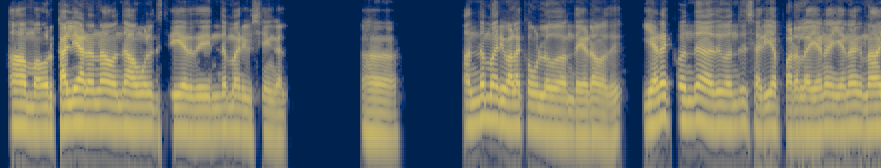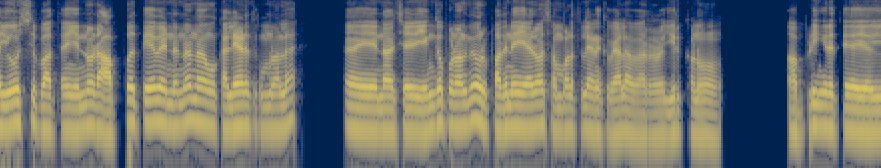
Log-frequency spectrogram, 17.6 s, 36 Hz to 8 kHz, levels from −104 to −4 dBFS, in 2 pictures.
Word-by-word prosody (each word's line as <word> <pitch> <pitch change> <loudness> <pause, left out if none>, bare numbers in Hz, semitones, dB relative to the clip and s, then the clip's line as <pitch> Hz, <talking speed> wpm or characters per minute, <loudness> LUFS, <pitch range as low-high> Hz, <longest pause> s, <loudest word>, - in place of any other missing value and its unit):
ஆமா. 135 -2 +4
ஒரு 130 - +1
கல்யாணம்னா 145 0 +6
வந்து 135 0 +1
அவங்களுக்கு 130 -2 0
செய்யிறது 125 -1 +2
இந்த 130 +1 -2
மாரி 125 -2 0
விஷயங்கள். 105 -3 -5 0.8
ஆ - - -5 1.0
அந்த 150 +5 +1
மாரி 165 -3 +3
வழக்கம் 140 -1 +1
உள்ள 125 -1 0 0.2
அந்த 110 0 -3
இடம் 110 -1 0
அது. 100 +3 -5 0.4
எனக்கு 180 +1 +2
வந்து 160 +2 0
அது 140 0 0
வந்து 145 +2 -5
சரியா 130 +1 0
படல. 115 0 0
ஏன்னா 130 +2 +1
எனக்கு 135 +1 0
நான் 135 0 +3
யோசிச்சு 155 +2 -1
பாத்தேன். 125 0 -1
என்னோட 135 +1 0
அப்ப 155 +9 -3
தேவை 160 +1 +3
என்னன்னா, 140 +4 -2
நான் 155 -2 +1
உங்க 140 - -5
கல்யாணத்துக்கு 130 0 +1
முன்னால 130 +4 -3 0.9
நான் 120 0 +2 0.3
எங்க 135 +4 -1
போனாலுமே, 145 +4 0
ஒரு 140 - -3
15,000 135 +2 +1
சம்பளத்தில 125 0 -4
எனக்கு 110 -2 -5
வேலை 115 +1 -1
வர 105 0 -5
இருக்கணும். 105 -3 -5 0.8
அப்படிங்குறது 130 +1 -3 0.2
எ - - +1
130 Hz, 165 wpm, -23 LUFS, 120-140 Hz, 1.0 s, கல்யாணம்னா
